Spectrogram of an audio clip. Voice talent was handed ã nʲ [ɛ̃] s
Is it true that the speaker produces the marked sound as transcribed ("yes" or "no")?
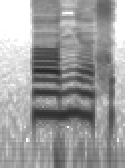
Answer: yes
